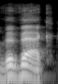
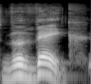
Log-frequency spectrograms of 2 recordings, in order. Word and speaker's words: Vivek: So let's all remember, it's not Vivek, it's Vivek, as in rhymes with fake.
